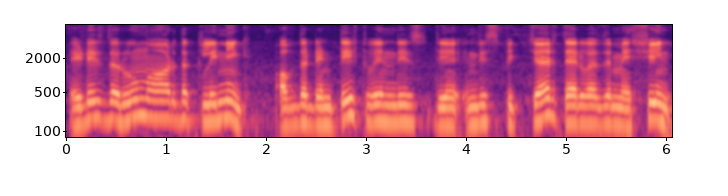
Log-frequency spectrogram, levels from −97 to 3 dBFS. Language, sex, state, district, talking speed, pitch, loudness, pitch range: English, male, Odisha, Malkangiri, 195 wpm, 150 Hz, -17 LUFS, 135-165 Hz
